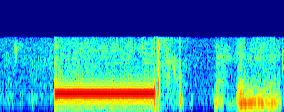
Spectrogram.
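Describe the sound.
Ringback tone of an outgoing telephone call: one steady, low, fairly loud beep lasting about a second, followed by faint brief noises.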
